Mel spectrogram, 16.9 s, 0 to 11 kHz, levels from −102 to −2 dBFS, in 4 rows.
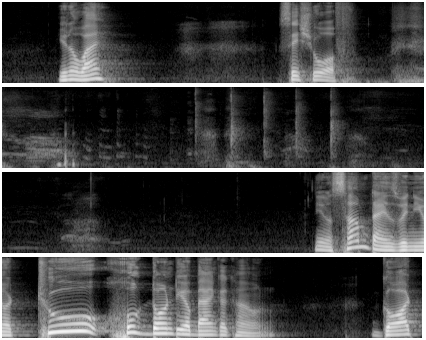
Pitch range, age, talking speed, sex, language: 105-170 Hz, 30-49, 65 wpm, male, English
